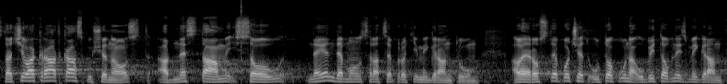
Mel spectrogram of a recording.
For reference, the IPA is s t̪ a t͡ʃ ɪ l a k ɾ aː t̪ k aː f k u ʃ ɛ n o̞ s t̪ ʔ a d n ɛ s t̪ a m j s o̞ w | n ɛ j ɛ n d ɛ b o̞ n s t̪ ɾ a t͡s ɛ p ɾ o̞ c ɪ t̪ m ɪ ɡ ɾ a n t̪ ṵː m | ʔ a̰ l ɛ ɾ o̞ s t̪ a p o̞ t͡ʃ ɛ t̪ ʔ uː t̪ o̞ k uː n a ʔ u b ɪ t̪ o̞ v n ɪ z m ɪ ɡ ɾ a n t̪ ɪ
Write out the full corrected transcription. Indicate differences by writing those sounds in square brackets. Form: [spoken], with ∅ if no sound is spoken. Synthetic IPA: s t̪ a t͡ʃ ɪ l a k ɾ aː t̪ k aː [s] k u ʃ ɛ n o̞ s t̪ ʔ a d n ɛ s t̪ a m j s o̞ w | n ɛ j ɛ n d ɛ [m] o̞ n s t̪ ɾ a t͡s ɛ p ɾ o̞ c ɪ [∅] m ɪ ɡ ɾ a n t̪ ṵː m | ʔ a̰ l ɛ ɾ o̞ s t̪ [ɛ] p o̞ t͡ʃ ɛ t̪ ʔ uː t̪ o̞ k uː n a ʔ u b ɪ t̪ o̞ v n ɪ z m ɪ ɡ ɾ a n t̪ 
